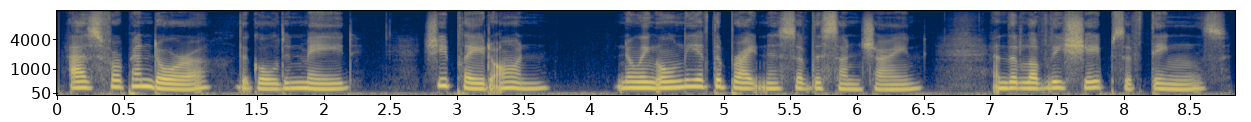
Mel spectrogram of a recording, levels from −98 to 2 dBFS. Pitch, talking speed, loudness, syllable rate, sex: 195 Hz, 150 wpm, -18 LUFS, 4.7 syllables/s, female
